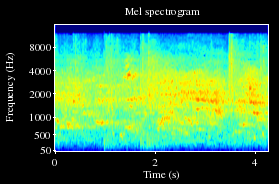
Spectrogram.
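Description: A steady hubbub of overlapping voices echoing in a large sports hall, with three sharp thuds from the taekwondo sparring bout, strikes landing on padded gear or feet slapping the mat.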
